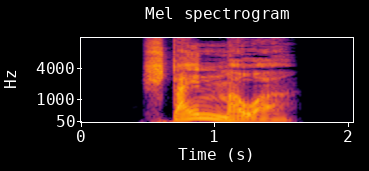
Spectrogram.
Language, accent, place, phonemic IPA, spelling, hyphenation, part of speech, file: German, Germany, Berlin, /ˈʃtaɪnˌmaʊ̯ɐ/, Steinmauer, Stein‧mau‧er, noun, De-Steinmauer.ogg
- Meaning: stone wall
